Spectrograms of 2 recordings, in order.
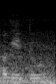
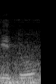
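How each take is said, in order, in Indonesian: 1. Kata itu terdiri dari tiga suku kata, dimulai dengan be. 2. Kata itu terdiri dari dua suku kata, tanpa be.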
